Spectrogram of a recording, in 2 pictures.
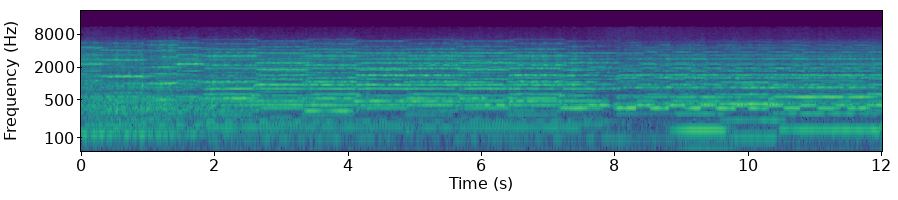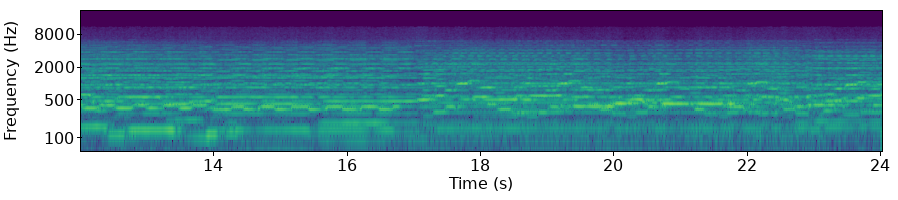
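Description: Orchestral film-score music led by bowed strings, moving over changing bass notes, with a quickly alternating two-note figure through the middle.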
